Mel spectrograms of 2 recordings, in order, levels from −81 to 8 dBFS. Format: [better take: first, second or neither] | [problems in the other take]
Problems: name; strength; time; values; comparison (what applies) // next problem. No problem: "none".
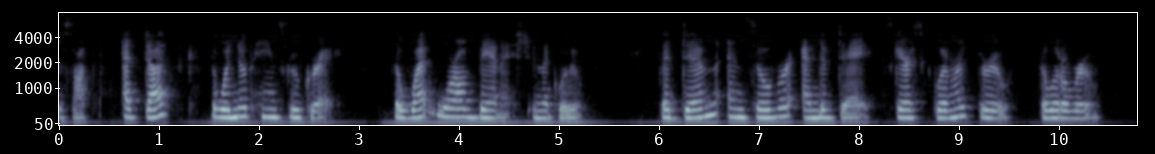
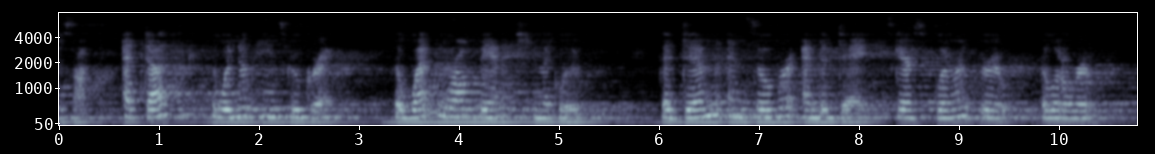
first | room echo; dies away in 2.4 s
